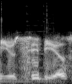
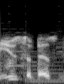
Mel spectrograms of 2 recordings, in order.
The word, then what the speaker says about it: Eusebius: you'll love this, Eusebius, some people pronounce him Eusebius, but I just call him Eusebius.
